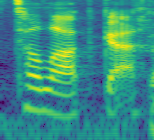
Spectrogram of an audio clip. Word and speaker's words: Tolopka: Cassidy, how do you say your last name for everyone? – It's Tolopka.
